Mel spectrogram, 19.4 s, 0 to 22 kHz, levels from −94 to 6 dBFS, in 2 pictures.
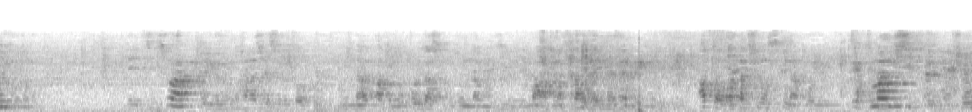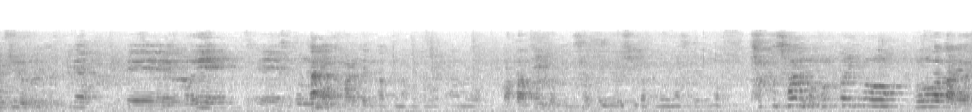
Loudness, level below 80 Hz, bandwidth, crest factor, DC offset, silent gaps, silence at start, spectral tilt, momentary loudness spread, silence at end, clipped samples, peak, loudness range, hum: -46 LUFS; -72 dBFS; 7.2 kHz; 22 dB; under 0.1%; none; 0 s; -1 dB/octave; 15 LU; 0 s; under 0.1%; -24 dBFS; 7 LU; none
